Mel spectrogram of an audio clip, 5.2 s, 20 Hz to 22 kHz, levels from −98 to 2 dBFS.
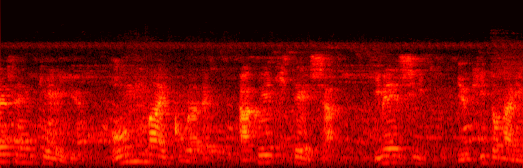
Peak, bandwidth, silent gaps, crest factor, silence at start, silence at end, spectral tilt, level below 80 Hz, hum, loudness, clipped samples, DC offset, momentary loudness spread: -26 dBFS; 15.5 kHz; none; 20 dB; 0 s; 0 s; -3 dB/octave; -88 dBFS; none; -44 LUFS; under 0.1%; under 0.1%; 12 LU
